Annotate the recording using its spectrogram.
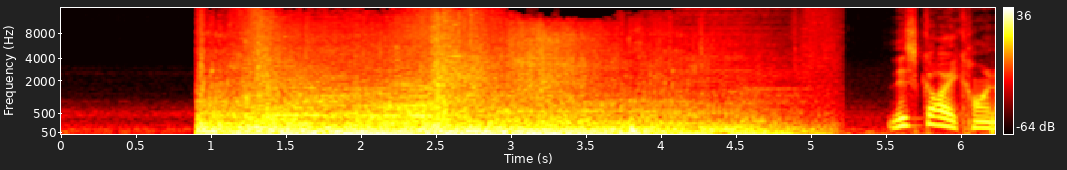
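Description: A heavy blow lands with a loud crash.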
